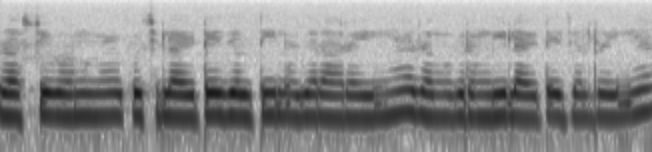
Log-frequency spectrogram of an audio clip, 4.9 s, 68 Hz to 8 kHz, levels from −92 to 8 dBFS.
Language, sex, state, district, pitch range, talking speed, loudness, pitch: Hindi, female, Delhi, New Delhi, 205-215 Hz, 195 wpm, -15 LUFS, 210 Hz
